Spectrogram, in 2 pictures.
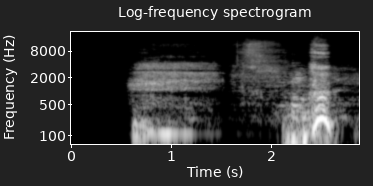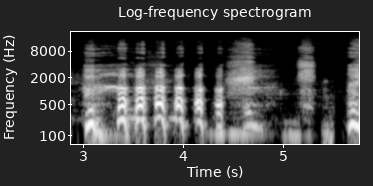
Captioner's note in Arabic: هسهسة، هاهاها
